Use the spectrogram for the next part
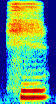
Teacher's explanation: Now the third sound, sh. Curl the tongue back and just let air flow smoothly, like the sh in shoe, but with that curl.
